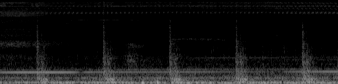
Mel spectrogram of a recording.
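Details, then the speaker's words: 8 kW Gearzaar Chinese diesel heater on battery module, glow plug on drawing about 5.5 A at startup; sharp even ticks about every two-thirds of a second over a low hum as the dosing pump kicks in, normal. "So this is with the glow plug on, heating up. Now the module I brought, it only goes up to 10 amps. So if this ampage goes over it, it will not work. It actually probably just blows. But at the moment it's 5.5. Pump's just kicked in,"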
